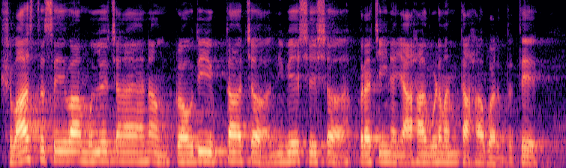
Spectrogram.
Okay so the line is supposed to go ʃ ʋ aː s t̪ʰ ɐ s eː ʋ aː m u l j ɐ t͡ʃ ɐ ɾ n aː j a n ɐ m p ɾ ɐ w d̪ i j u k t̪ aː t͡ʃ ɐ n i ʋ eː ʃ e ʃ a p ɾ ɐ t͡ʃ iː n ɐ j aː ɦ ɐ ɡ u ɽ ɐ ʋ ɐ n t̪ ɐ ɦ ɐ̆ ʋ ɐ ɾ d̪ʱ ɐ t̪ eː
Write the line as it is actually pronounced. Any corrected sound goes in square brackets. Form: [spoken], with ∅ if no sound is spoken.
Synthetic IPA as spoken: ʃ ʋ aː s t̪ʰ ɐ s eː ʋ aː m u l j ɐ t͡ʃ ɐ [∅] n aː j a n ɐ m p ɾ ɐ w d̪ i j u k t̪ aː t͡ʃ ɐ n i ʋ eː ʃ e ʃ [ɐ] p ɾ ɐ t͡ʃ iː n ɐ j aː ɦ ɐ ɡ u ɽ ɐ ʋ ɐ n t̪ ɐ ɦ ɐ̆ ʋ ɐ ɾ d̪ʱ ɐ t̪ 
